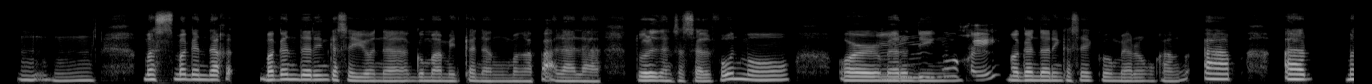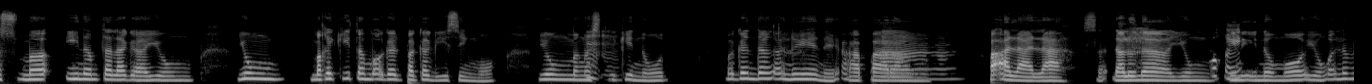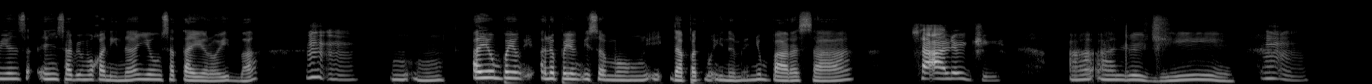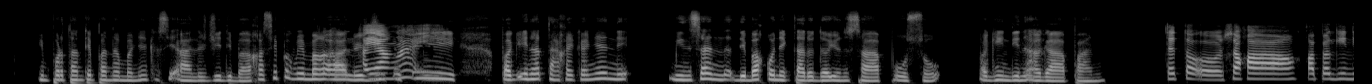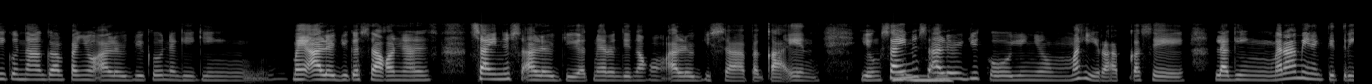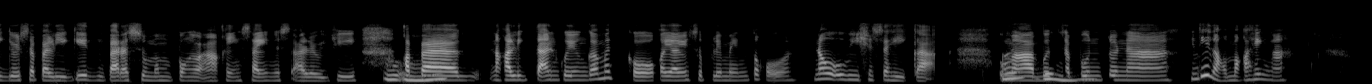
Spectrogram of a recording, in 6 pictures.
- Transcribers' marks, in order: lip smack; tapping
- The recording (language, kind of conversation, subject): Filipino, advice, Paano mo maiiwasan ang madalas na pagkalimot sa pag-inom ng gamot o suplemento?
